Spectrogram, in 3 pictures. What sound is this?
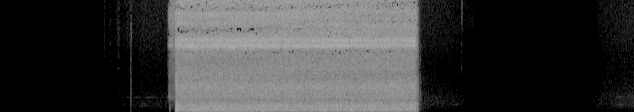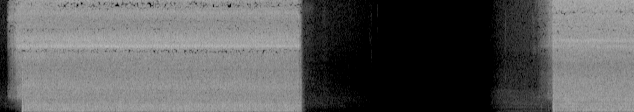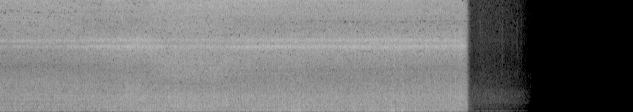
Sound of the flame gun.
